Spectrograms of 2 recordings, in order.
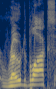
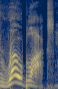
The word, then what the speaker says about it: Roblox: I call it Roadblocks. And my daughter's like, "It's Roblox." R O B L Ox. Roblox.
